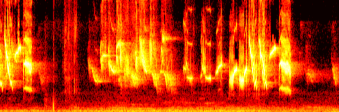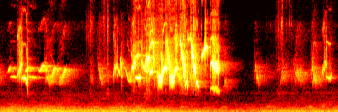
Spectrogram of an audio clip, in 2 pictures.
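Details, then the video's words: Rusty-collared seedeaters in a singing contest: loud alternating phrases of fast, sharp twitters and buzzy trills, several bursts of two to four seconds with short pauses, faint low noise between. "Coleiro Disputa de Canto"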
